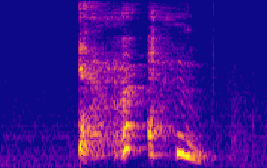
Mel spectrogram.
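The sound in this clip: A man coughs in a quick burst of three harsh, throaty coughs, heard alone with no talk around them.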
